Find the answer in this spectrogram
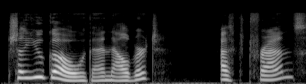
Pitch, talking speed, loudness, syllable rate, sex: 235 Hz, 135 wpm, -18 LUFS, 4.0 syllables/s, female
